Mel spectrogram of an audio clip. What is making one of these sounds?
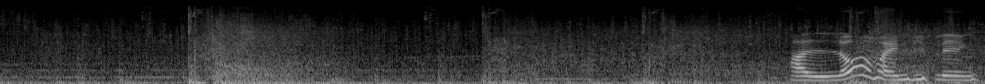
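Energy blasts burst with loud crackling bangs.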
